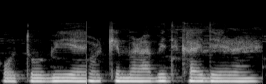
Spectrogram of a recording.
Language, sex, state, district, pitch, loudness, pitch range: Hindi, female, Arunachal Pradesh, Longding, 150 Hz, -15 LUFS, 145-155 Hz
